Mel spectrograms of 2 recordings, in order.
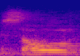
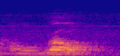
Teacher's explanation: Along with the loss of one allophone, 11b, there's the rise of another one. This is the O used before dark L.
